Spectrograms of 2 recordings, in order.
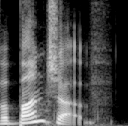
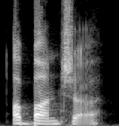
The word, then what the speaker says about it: a bunch of: Similar to a lot of, we have a bunch of. This is one of my favorites. And again, watch the pronunciation change. A bunch of will often sound like a buncha.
